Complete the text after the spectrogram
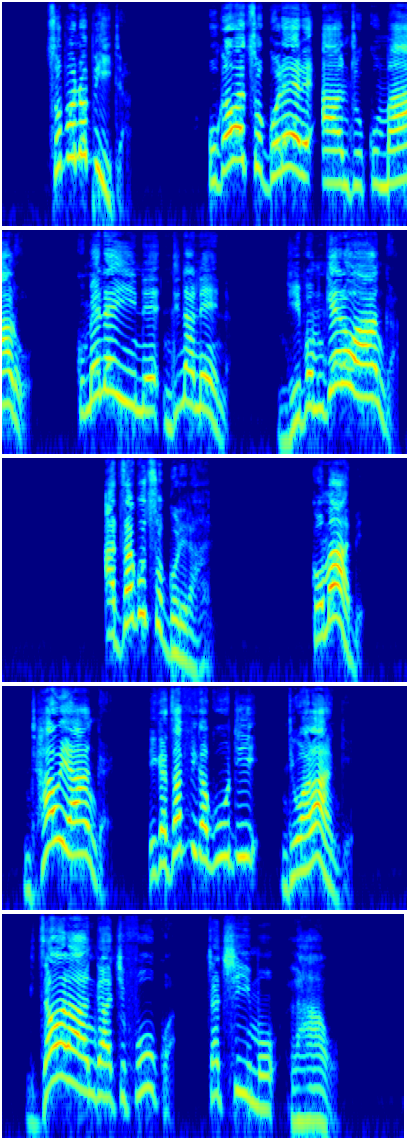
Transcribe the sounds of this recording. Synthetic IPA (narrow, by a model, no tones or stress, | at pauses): t͡sɔpanɔpita | ukawat͡sʰɔɡɔlɛɾɛantʰukumalɔ̰ | kumɛnɛinɛndinanɛːna | ndip̬ɔm̩ɡɛlɔwaŋɡa̰ | ad͡zak̬ut͡sʰɔɡɔlɛɾa̰ːni | kɔmaɓɛ | ntʰawijaŋɡa | ikad͡zafikak̬uti | ndiwalaŋɡɛ | ndid͡zawalaŋɡat͡ʃifukwa̰ | t͡ʃat͡ʃʰimɔla̰ːwɔ̰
